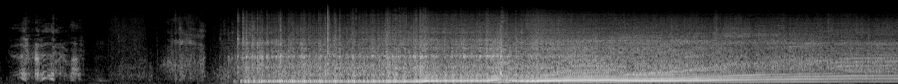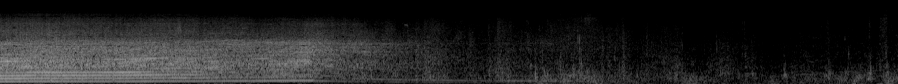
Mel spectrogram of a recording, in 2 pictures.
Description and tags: snowmobile start, pull away fast speed nice detail +cough, spit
